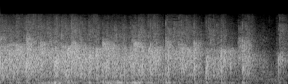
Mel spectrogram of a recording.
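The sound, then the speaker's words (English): Audience at a men's retreat applauds to welcome a speaker, with dense, continuous clapping from many hands. It holds loud and even, then thins slightly at the end. “Give a warm welcome to Gayle Jackson, would you?”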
